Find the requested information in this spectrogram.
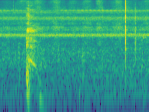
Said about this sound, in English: Oh, I got a cough.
